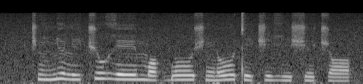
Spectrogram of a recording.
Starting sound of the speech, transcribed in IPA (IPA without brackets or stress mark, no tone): t͡ʃ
